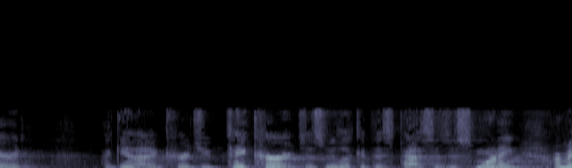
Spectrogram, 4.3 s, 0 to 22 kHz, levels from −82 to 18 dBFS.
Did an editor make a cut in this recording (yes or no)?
no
